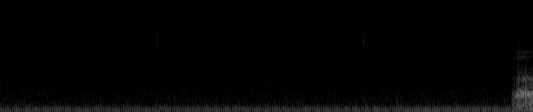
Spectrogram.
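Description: Steady low hum of room tone with two faint computer-mouse clicks, about a second in and just before three seconds.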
